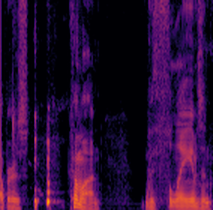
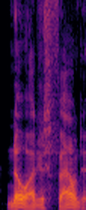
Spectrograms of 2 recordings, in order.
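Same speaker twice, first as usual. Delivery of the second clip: panicky, caught-out sounding delivery; 2 semitones higher than usual. Retelling a character's reply when asked about a book: imitating Isaac panicking. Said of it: "nice panic in there, Isaac".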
